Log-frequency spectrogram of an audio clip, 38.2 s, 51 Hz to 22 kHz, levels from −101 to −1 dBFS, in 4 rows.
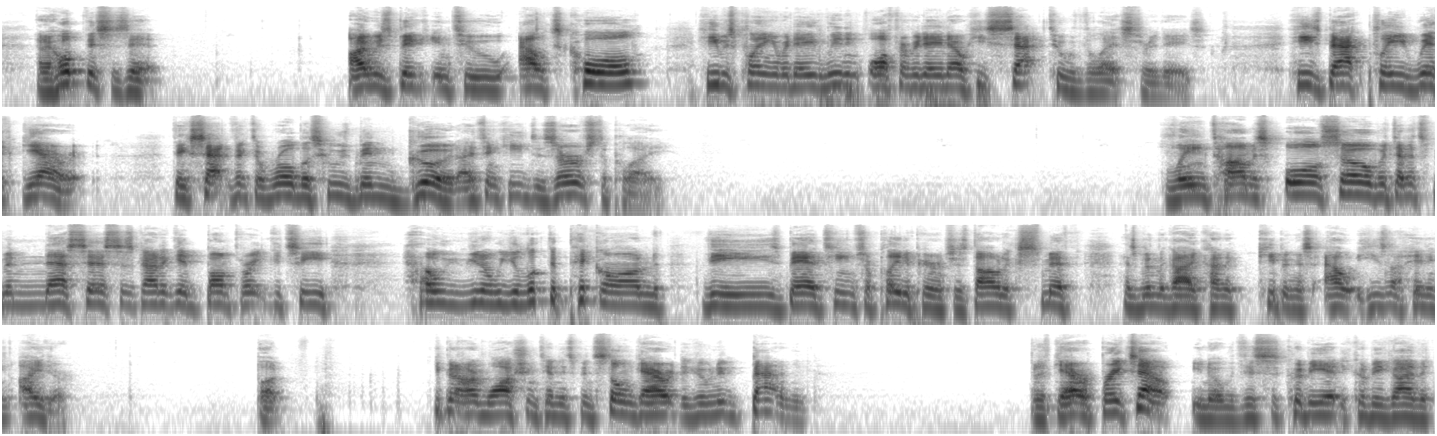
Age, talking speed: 40-59, 200 wpm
